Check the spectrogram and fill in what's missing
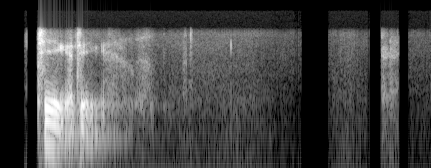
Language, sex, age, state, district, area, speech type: Dogri, male, 18-30, Jammu and Kashmir, Udhampur, rural, conversation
